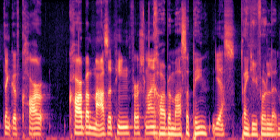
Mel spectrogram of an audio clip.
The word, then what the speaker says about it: carbamazepine: Carbamazepine. Yes. Thank you for letting me. Yeah. Teaching me how to pronounce it.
